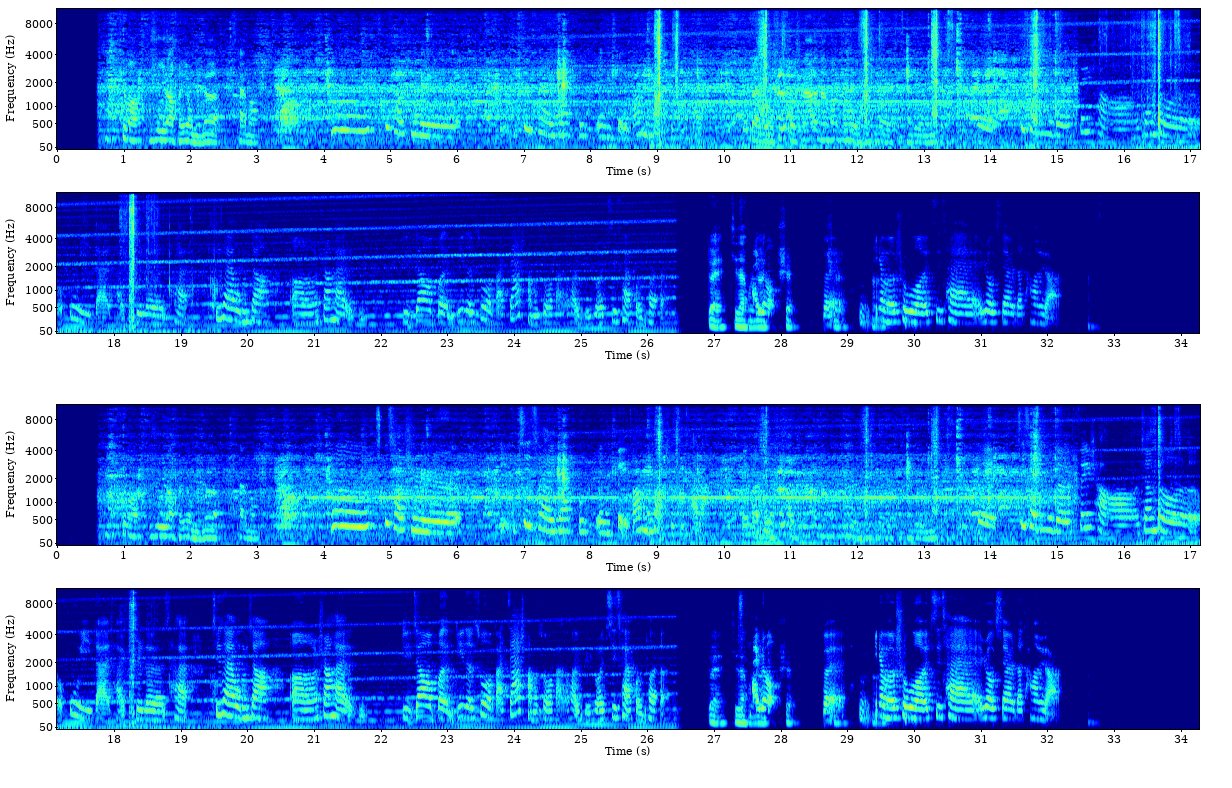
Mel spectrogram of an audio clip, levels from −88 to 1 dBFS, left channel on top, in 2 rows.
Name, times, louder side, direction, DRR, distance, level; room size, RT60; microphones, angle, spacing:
sound 1, 0.6-15.3, left 2 dB, 15° left, 1.1 m, -44 dB
voice 1, 0.9-3.1 3.6-3.7 10.4-13.9 26.9-28.2 28.8-28.9 29.4-29.5, left 4 dB, 80° left, 0.7 m, -48 dB
voice 2, 4.1-9.9 10.3-11.1 13.8-21.8 22.3-26.3 27.6-28.0 28.6-32.2, right 5 dB, 35° right, 0.4 m, -46 dB
sound 2, 6.8-26.5, left 3 dB, 40° left, 1.1 m, -56 dB
Scissors, 8.2-19.6, left 11 dB, 60° left, 0.4 m, -46 dB
6.3 x 4.1 x 4.5 m
head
